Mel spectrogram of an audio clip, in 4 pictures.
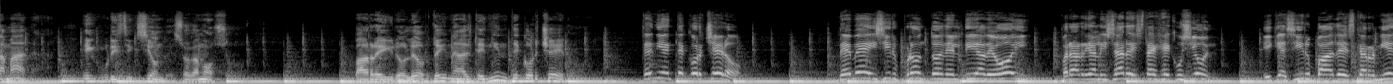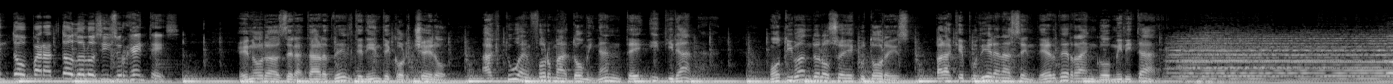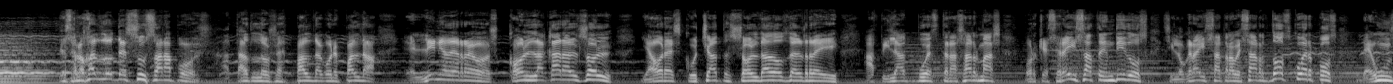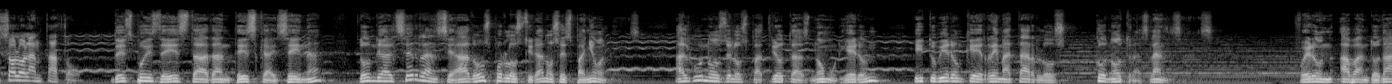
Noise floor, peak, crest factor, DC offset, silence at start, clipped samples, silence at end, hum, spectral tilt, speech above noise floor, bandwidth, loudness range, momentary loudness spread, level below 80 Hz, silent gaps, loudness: -37 dBFS; 0 dBFS; 16 dB; under 0.1%; 0 s; under 0.1%; 0 s; none; -5.5 dB/octave; 21 dB; 13.5 kHz; 5 LU; 9 LU; -26 dBFS; none; -17 LUFS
